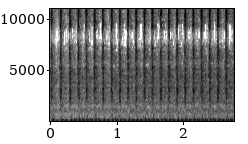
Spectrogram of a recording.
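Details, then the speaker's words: Yard-sale Honda Magna VF700 motorcycle just started after carb work, warming up cold with no choke: a quick, even thudding beat of about 13 pulses a second, firm and steady. It holds idle fine without choke. "Might need to add a little choke, possibly. Possibly. That's okay, it sounds like it's starting to pick up a little."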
